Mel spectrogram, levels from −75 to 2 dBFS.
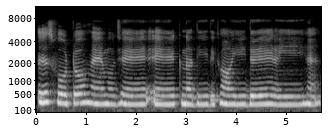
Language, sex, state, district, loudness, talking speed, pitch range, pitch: Hindi, female, Madhya Pradesh, Umaria, -16 LUFS, 105 wpm, 225-250 Hz, 230 Hz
